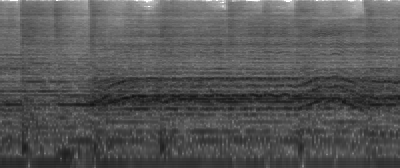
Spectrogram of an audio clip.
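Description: Live rock band playing with guitars and singing, recorded from the audience at a stadium concert. A held sung line glides up about a second in and slides back down near the end.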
